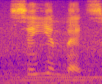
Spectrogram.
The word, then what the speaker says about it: Seiemmezzo: Seiemmezzo. Once more, please. Seiemmezzo. So, Seiemmezzo. So this is the newest Moto Morini model, and the name is also written on the side of the bike, this Seiemmezzo, and it is meaning 6.5.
